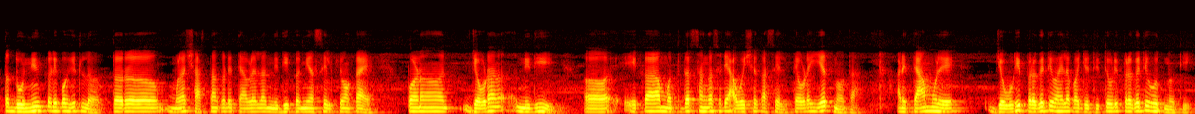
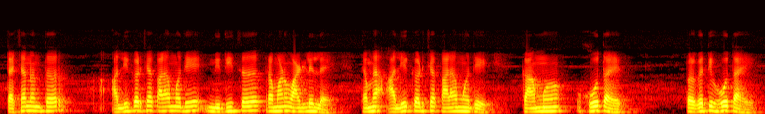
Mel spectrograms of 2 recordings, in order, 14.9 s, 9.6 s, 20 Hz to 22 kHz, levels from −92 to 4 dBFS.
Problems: background sounds at intervals, background conversations at intervals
